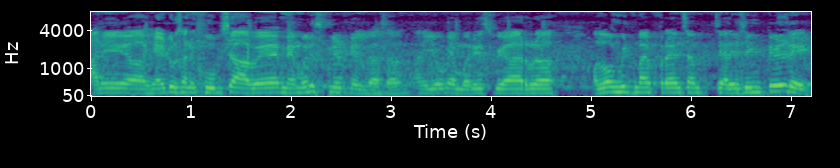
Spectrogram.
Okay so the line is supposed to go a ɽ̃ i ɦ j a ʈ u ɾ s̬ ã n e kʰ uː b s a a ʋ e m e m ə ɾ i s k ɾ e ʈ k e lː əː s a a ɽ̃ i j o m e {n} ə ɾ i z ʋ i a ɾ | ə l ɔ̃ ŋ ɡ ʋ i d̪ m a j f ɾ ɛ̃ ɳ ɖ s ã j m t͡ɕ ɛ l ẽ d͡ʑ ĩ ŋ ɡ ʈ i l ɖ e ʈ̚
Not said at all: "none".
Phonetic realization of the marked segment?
m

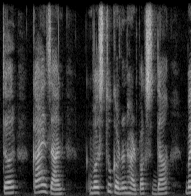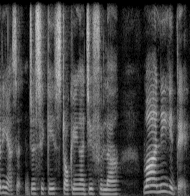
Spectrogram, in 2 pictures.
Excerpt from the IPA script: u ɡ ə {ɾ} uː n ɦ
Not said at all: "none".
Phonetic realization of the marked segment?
ɽ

